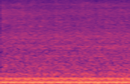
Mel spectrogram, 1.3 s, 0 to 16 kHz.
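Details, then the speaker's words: 1965 Ford Mustang V8, first start after years sitting, on a 650 CFM Street Avenger carburetor, still warming with slightly high idle, electronic choke uncertain: deep even burble, no misses or ticking; normal idle. "sounds pretty darn nice, if you ask me. That sounds a lot happier than with that other Summit carburetor we were."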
